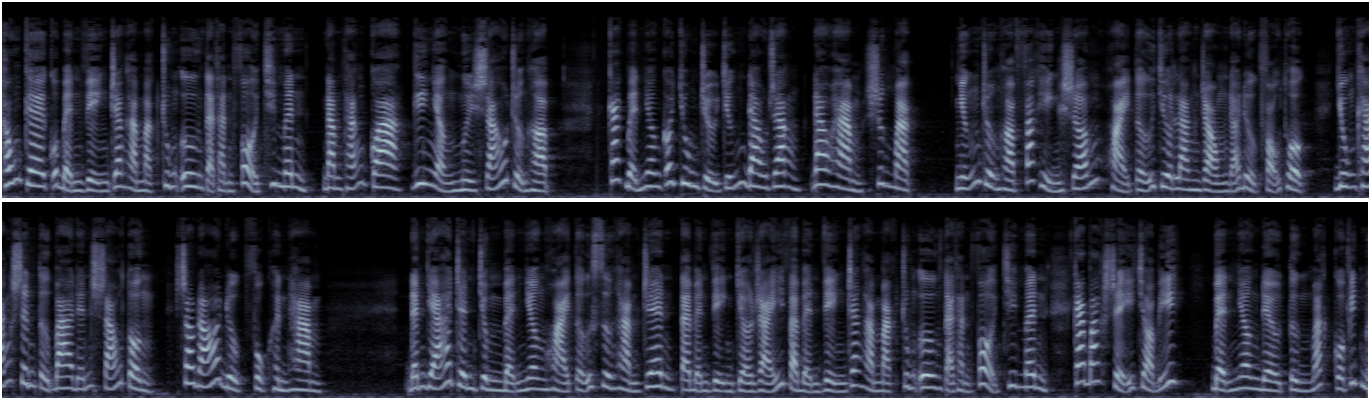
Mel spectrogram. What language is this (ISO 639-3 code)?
vie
